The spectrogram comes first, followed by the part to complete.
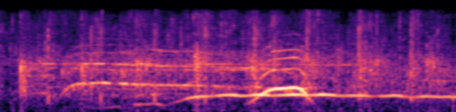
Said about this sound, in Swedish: Okej, okay, då är det upp till publiken alltså att bestämma vem som ska vinna akademikernas fantastiska goodiebag. Ni som tycker att kvinnan med grön filt ska vinna, applådera nu. Och ni som tycker att killen i keps där borta ska vinna, klappa nu!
